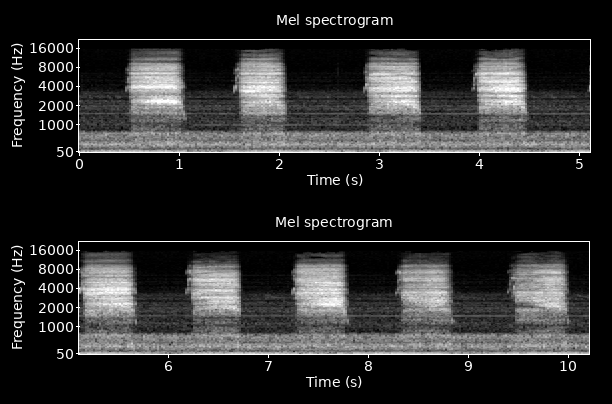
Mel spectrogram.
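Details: Nine breathy, rasping hisses from barn owl nestlings in a food-short family, repeated regularly about once a second, each roughly half a second long, over a faint hum.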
